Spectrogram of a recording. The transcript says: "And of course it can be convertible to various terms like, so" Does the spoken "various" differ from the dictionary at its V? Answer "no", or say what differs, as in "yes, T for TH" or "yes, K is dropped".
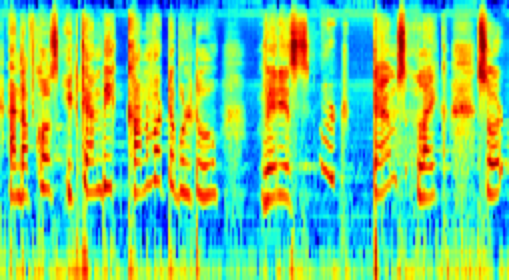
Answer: no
